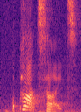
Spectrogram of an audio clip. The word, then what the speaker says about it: apartheid: The word can be pronounced in 7 ways, according to the Cambridge Pronouncing Dictionary. But I'll give you a few of them. Apartheid, apartheid, apartheid, apartheid.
